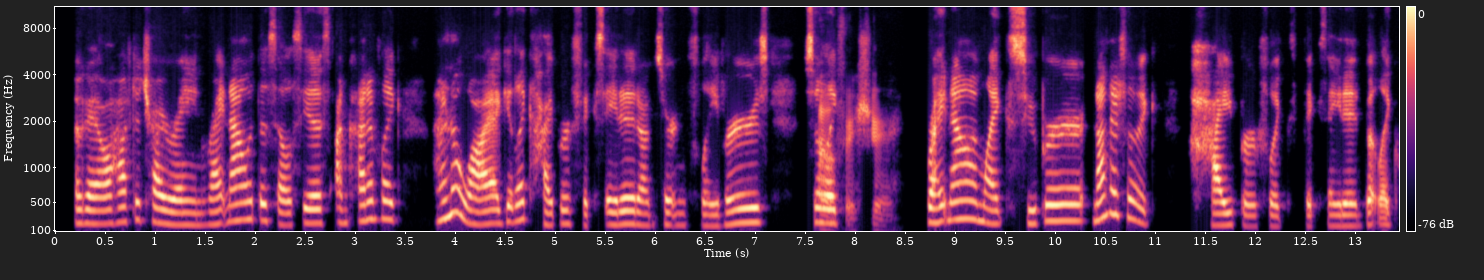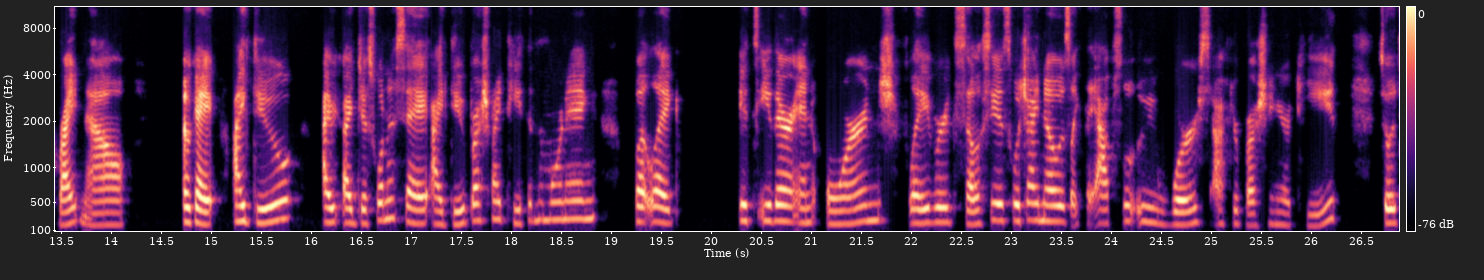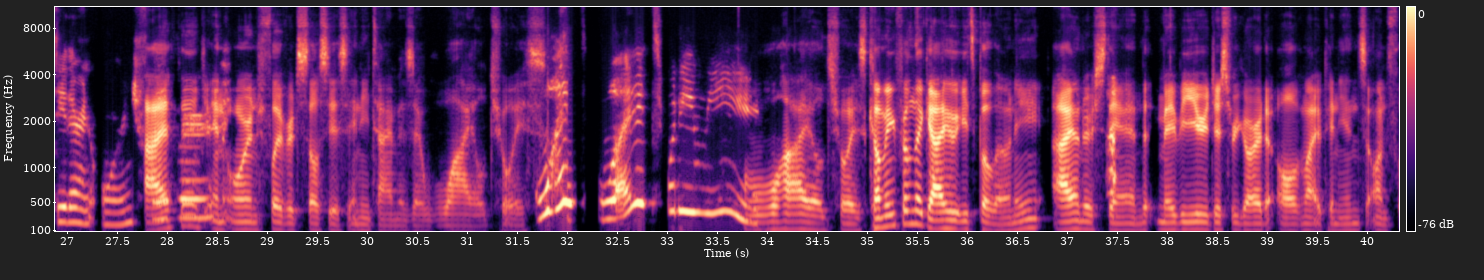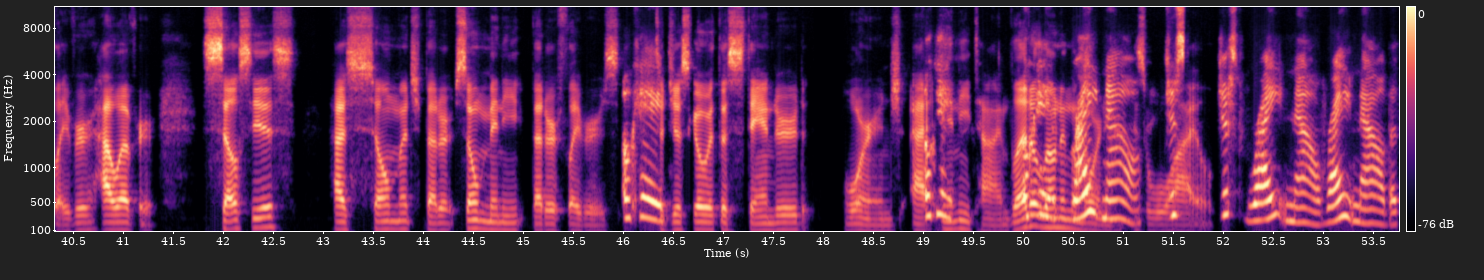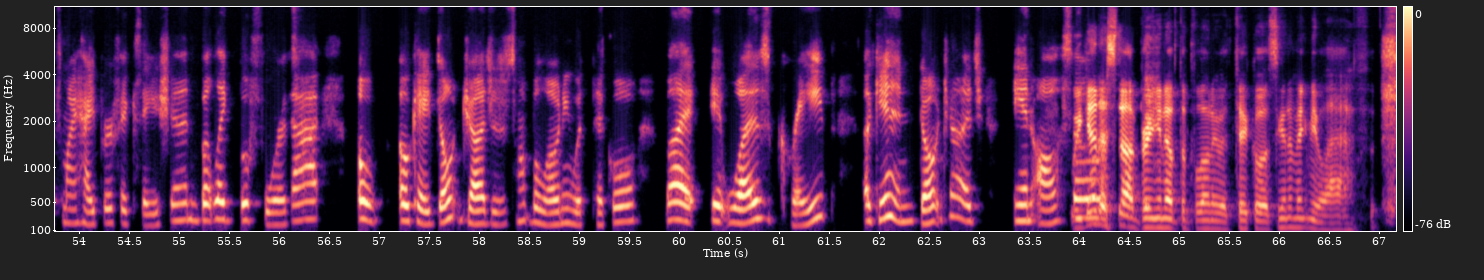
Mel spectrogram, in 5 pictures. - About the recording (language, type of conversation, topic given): English, unstructured, Which morning rituals help you feel grounded, and how do they shape your day?
- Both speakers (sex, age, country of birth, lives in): male, 30-34, United States, United States; other, 25-29, United States, United States
- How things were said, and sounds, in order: other background noise; stressed: "What?"; stressed: "Wild"; chuckle; chuckle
